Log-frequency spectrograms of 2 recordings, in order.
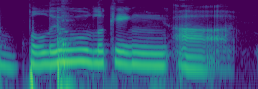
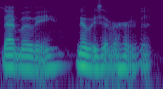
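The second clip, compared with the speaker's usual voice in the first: quiet, lower, dead serious joke; deadpan; 4 semitones lower, 11 dB quieter, faster than usual. Acted. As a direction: sell the joke with a straight face. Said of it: "Very serious face ... deadpan there".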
